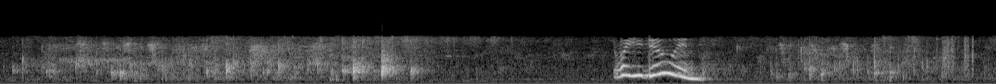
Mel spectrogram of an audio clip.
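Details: Boston Terrier puppy indoors, a short loud whine rising then falling with a bent harmonic pattern, about a second long, amid a woman's talking and household noise.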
